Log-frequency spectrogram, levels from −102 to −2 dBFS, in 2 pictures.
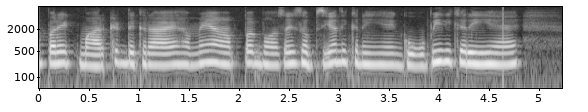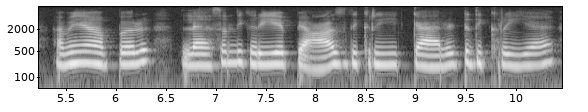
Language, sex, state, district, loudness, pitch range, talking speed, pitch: Hindi, female, Rajasthan, Nagaur, -16 LUFS, 220-245 Hz, 190 wpm, 230 Hz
